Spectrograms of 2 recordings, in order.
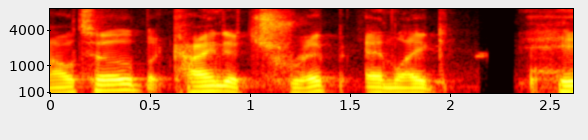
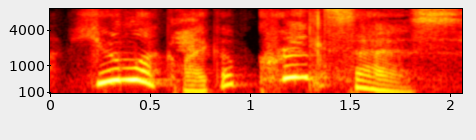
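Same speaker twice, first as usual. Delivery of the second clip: put-on very high little girl voice. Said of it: "Ayla's like".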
